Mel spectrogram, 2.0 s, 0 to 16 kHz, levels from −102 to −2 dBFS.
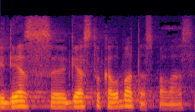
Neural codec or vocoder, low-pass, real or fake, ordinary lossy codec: none; 9.9 kHz; real; MP3, 48 kbps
